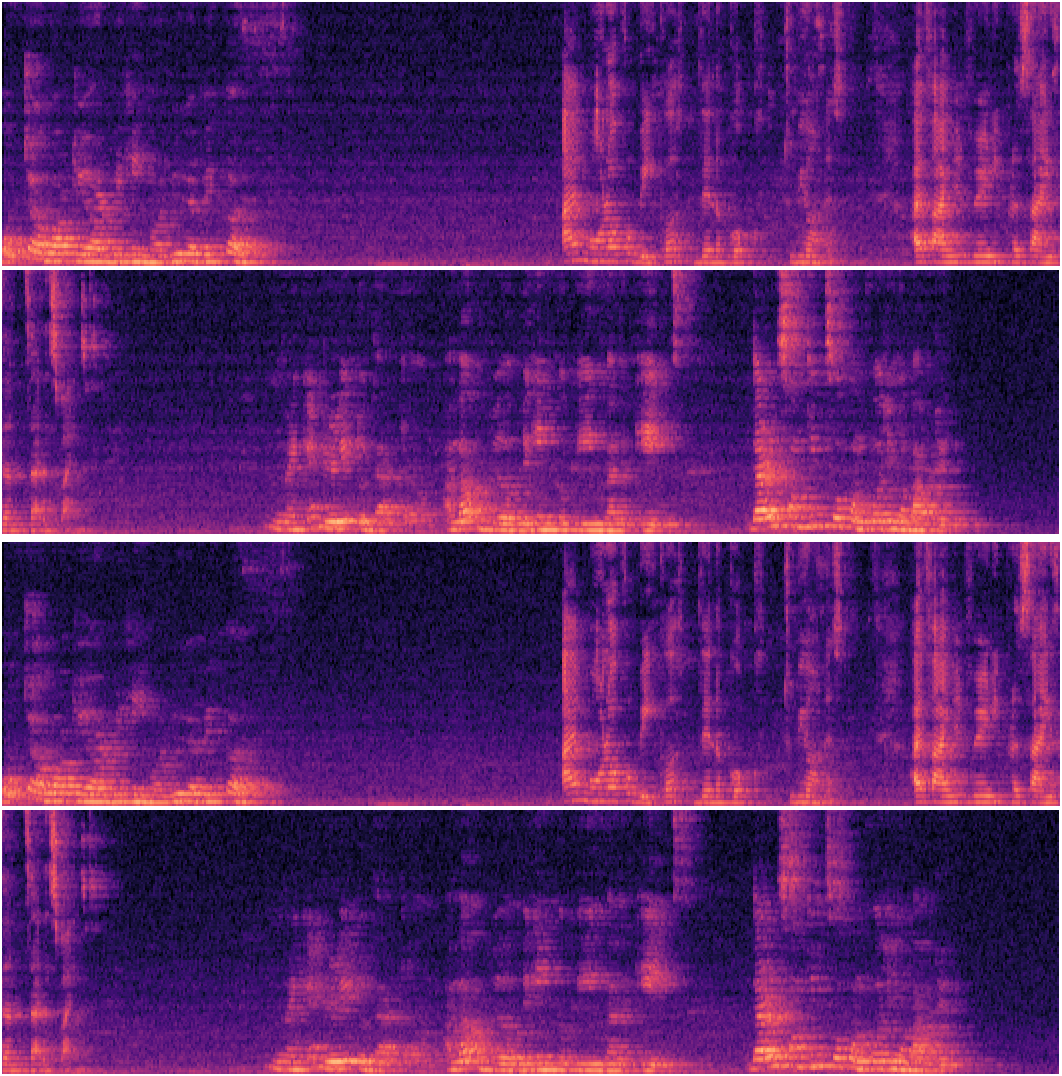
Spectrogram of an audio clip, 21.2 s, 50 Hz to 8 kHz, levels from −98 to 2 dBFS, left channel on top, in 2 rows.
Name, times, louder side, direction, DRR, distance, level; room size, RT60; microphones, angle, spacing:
voice 1, 0.0-2.5 7.9-8.0 13.2-17.6 18.0-20.1, left 1 dB, 40° left, 1 dB, 4.0 m, -22 dB
voice 2, 5.6-8.4 8.7-11.4, right 1 dB, 10° right, 7 dB, 0.8 m, -28 dB
19.5 x 19.5 x 2.2 m, 0.86 s
head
